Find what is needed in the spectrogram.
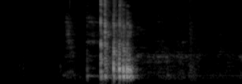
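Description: Scissors set down on a tabletop: one short, sharp clatter about a second in.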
